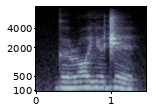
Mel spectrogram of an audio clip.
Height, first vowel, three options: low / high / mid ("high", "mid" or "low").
mid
